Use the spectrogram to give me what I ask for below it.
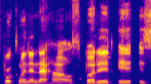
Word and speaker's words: BKLYNNDAHSE: On Instagram, it's pronounced Brooklyn in the House, but it is spelled out BKLYNNDAHSE.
